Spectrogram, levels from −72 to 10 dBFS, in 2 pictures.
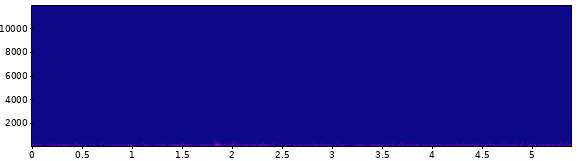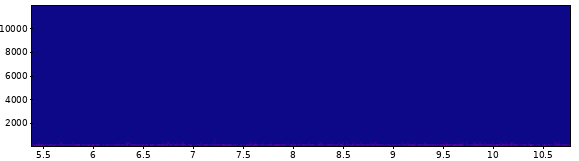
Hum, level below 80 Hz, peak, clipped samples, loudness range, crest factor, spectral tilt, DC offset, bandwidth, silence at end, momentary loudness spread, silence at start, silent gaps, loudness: none; -64 dBFS; -40 dBFS; under 0.1%; 2 LU; 22 dB; -4.5 dB/octave; under 0.1%; 11 kHz; 0 s; 2 LU; 0 s; none; -66 LUFS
